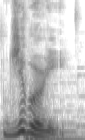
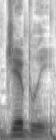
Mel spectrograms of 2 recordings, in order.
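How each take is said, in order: First: It is said as three syllables with a soft R. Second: It is said as two syllables, English-style. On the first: "the R sound isn't quite as harsh, and it's quite softer with a little undertone of the letter L, sort of like Jiburi" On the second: "The pronunciation I use is Ghibli"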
